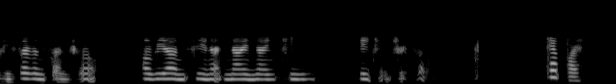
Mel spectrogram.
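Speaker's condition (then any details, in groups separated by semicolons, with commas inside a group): No condition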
